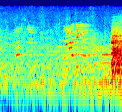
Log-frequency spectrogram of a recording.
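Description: Spectator chatter with two short high-pitched calls from children's voices, the second about a second and a half in.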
